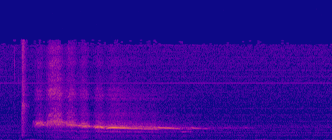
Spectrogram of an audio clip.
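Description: A person whistles one long falling note that slides slowly down in pitch and fades out after about two and a half seconds. A single sharp click comes just before it.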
